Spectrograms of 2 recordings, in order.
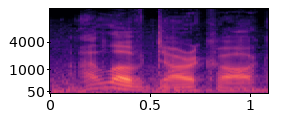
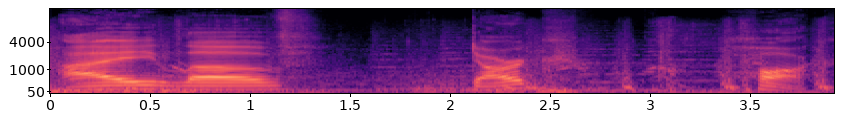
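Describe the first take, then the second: First: The phrase is said at a quick pace. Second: The phrase is said at a slower pace. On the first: The speaker calls it wrong. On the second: The speaker calls it right.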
